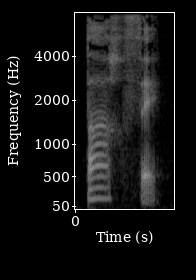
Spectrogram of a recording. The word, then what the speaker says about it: parfait: Final T not pronounced. Parfait.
